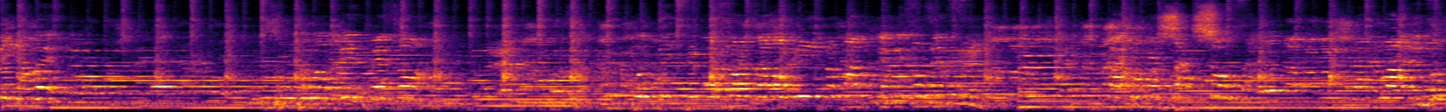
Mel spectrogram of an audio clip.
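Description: A live church band playing an upbeat gospel song: voices singing into microphones over electric guitar and a steady percussion beat.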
